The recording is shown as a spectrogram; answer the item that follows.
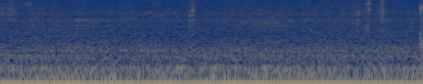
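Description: Boat engine running with a steady low rumble, with a couple of faint clicks from the fish being handled on the gunwale.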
